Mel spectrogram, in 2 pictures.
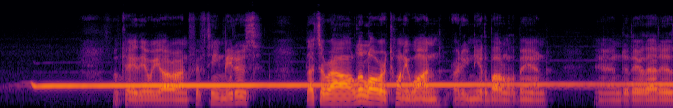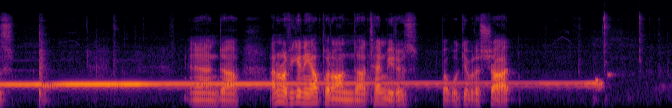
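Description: A radio receiver gives a steady, slightly rising whistling tone.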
